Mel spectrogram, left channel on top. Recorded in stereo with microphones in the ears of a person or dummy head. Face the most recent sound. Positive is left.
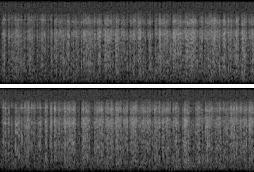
No sound to turn to.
